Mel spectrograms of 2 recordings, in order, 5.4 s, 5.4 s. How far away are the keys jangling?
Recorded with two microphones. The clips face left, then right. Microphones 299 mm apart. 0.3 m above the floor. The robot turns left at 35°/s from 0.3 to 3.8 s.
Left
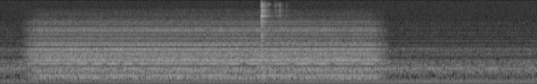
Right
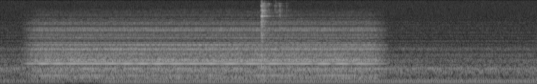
About 1.5 m.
